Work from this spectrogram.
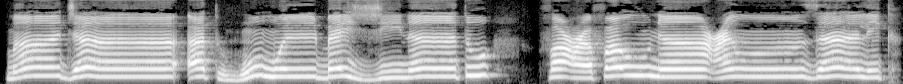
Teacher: یہ مد جو ہے مد متصل ہے، اس کی مقدار 4 حرکت کے برابر ہے، تو ہم اسے 4 حرکت کے برابر کھینچ کے پڑھیں گے.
